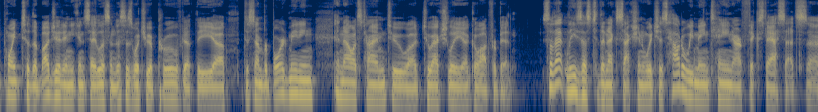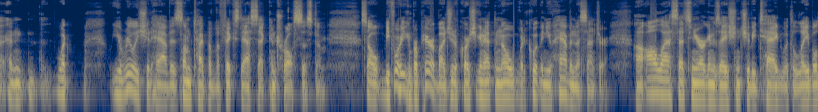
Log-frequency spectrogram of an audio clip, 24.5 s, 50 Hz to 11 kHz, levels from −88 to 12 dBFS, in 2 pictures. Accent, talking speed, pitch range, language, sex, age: American, 240 wpm, 95-120 Hz, English, male, 40-59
